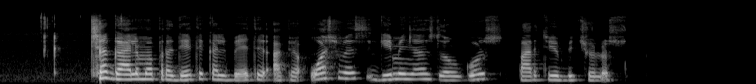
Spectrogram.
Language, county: Lithuanian, Kaunas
